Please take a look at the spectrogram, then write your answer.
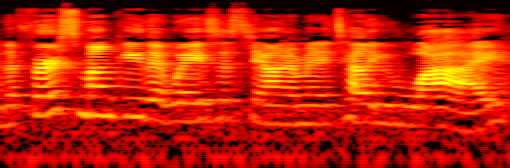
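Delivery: usual speaking voice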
